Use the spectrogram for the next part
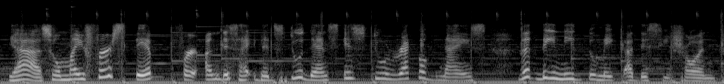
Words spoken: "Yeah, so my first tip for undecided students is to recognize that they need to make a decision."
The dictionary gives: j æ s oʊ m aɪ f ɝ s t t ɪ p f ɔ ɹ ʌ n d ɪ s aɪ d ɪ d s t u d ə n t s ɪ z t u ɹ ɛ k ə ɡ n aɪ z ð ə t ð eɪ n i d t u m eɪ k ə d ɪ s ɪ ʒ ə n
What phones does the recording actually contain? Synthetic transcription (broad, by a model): j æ s oʊ m aɪ f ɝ s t t ɪ p f ɔ ɹ ʌ n d ɪ s aɪ d ɪ d s t u d ə n t s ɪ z t u ɹ ɛ k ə ɡ n aɪ s ð ə t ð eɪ n i d t u m eɪ k ə d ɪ s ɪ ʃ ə n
